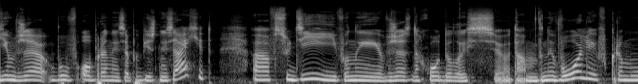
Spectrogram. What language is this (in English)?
Ukrainian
